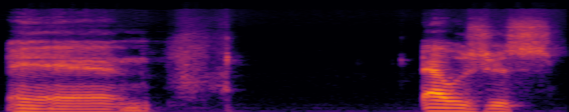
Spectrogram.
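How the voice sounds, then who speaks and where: A man's voice: fairly low pitch, little pitch movement, drawn-out words, gravelly, sharp tone, dry recording. A man in his thirties hosting a sports podcast livestream, chatting casually as he reads viewer comments, laughing often and tripping over restarts. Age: 30s.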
